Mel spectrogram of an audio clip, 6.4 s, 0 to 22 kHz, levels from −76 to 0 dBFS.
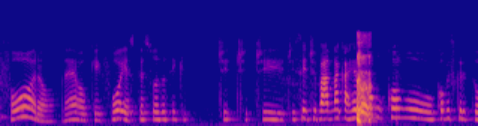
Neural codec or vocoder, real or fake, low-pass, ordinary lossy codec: none; real; none; none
